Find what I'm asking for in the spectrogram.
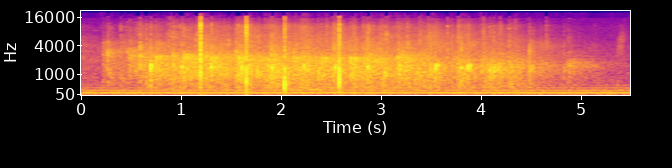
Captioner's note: audience cheering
